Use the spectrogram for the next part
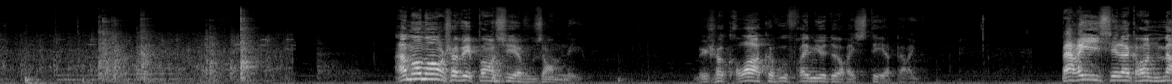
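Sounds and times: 
window sliding and knocking being closed: 0.0s - 2.9s
speech: 4.0s - 5.9s, 7.0s - 9.3s, 10.6s - 11.7s.

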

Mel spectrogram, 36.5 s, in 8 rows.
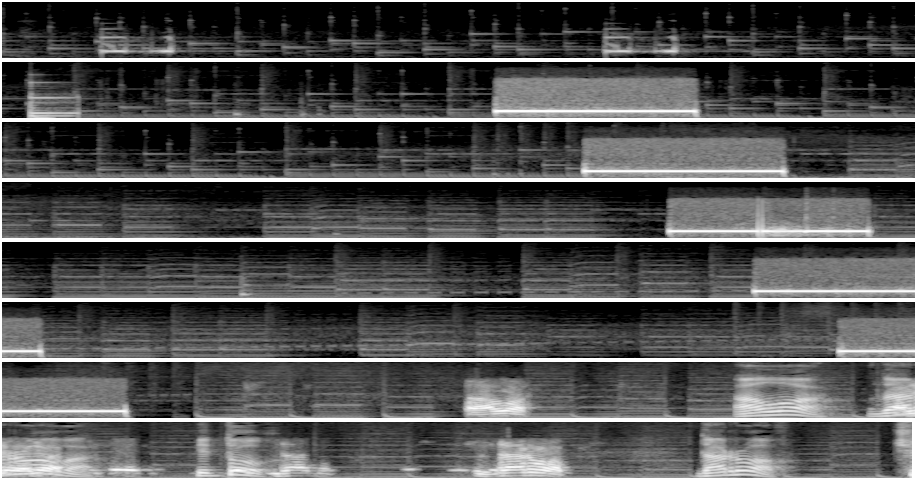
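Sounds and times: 
short telephone beeps: 7.0s - 8.0s, 12.1s - 13.1s, 17.0s - 18.0s, 22.0s - 23.0s, 27.0s - 28.0s
speech: 29.9s - 30.1s, 31.1s - 33.7s, 34.3s - 36.5s.

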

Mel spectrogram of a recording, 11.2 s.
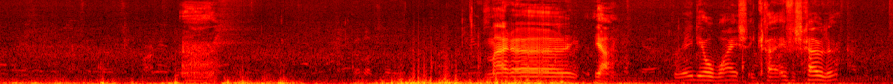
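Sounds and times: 
strong wind blowing into microphone: 0.0s - 10.6s
speech: 8.6s - 10.6s.

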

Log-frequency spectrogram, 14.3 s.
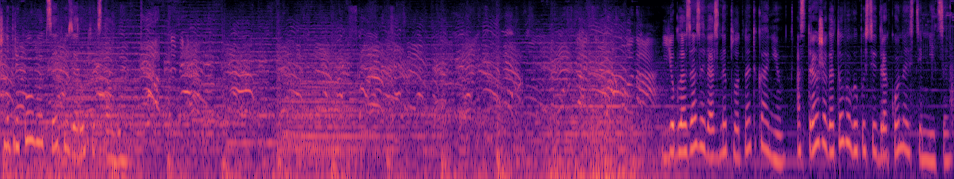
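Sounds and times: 
speech: 0.0s - 3.0s, 10.0s - 14.3s
crowd shouting: 0.0s - 9.9s.

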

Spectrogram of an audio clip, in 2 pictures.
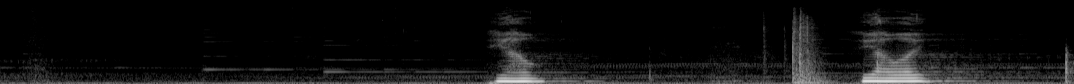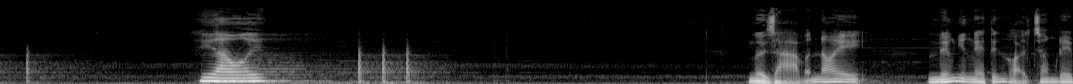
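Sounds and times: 
speech: 5.0s - 5.5s, 8.6s - 9.4s, 12.8s - 13.5s, 18.3s - 19.4s, 20.0s - 21.4s
persistent knocking on a door: 10.6s - 11.4s, 14.2s - 15.3s.

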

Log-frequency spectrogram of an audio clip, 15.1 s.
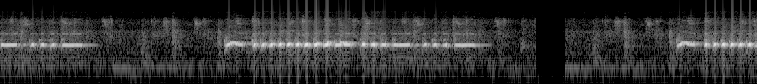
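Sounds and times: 
Bangkok type zebra dove singing quick evenly pulsed coos: 0.0s - 2.0s, 4.5s - 10.0s, 13.5s - 15.1s.

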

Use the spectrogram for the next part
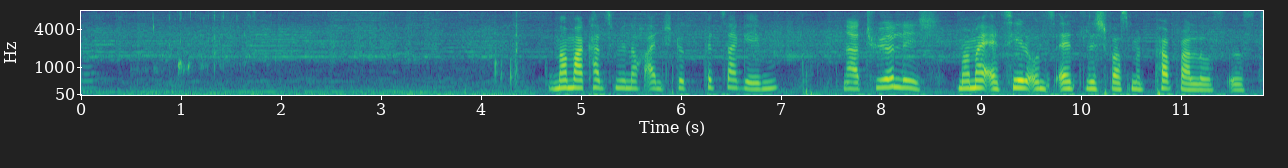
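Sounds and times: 
water being poured: 0.5s - 1.8s
speech: 4.7s - 11.8s.

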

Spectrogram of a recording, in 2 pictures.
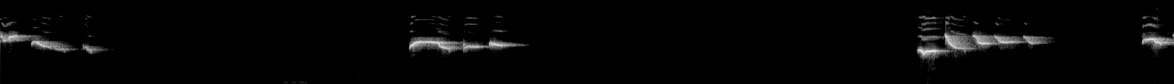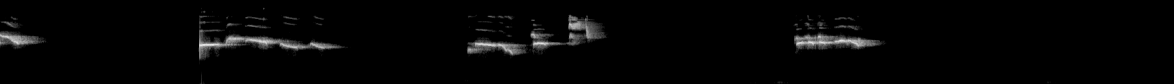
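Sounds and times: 
bird singing chirps and whistles: 0.0s - 1.2s, 4.1s - 5.4s, 9.2s - 10.6s, 11.4s - 12.3s, 13.8s - 15.3s, 16.4s - 17.8s, 19.7s - 20.6s.

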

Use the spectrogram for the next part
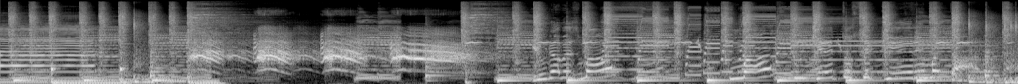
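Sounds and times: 
loud rhythmic music with a heavy bass beat: 0.0s - 2.4s, 4.6s - 10.1s
parrot squawking: 1.9s - 5.0s.

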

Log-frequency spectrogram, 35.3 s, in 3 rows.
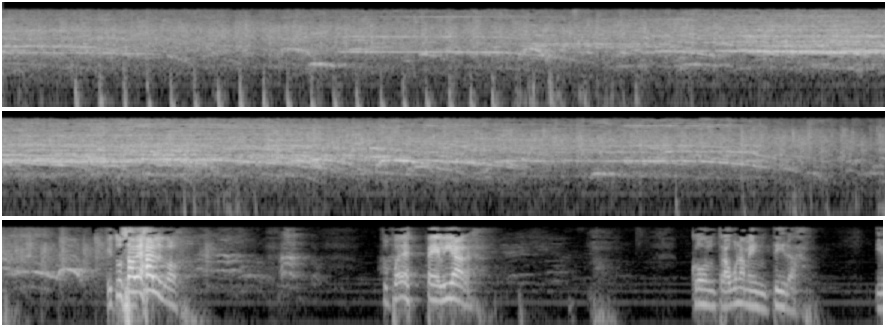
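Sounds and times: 
audience applauding: 0.0s - 25.6s
cheering: 0.0s - 26.8s
speech: 25.0s - 26.0s, 28.7s - 29.9s, 32.8s - 34.3s.

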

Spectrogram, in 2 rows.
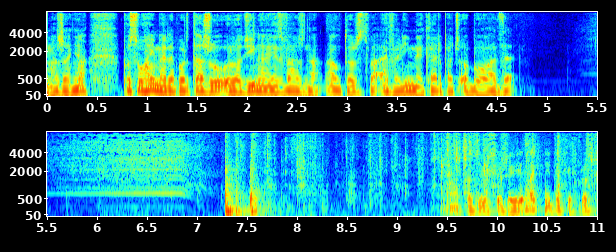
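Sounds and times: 
speech: 0.0s - 4.8s, 9.7s - 10.9s
small electric screwdriver for electronics unscrewing a screw: 5.3s - 7.2s
clattering knocks and rattles: 7.2s - 10.9s.

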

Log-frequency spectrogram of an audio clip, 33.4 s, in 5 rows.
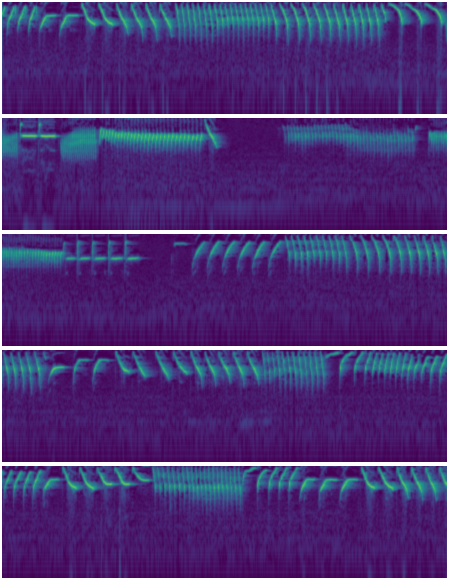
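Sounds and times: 
canary song: 0.0s - 10.1s, 10.8s - 33.3s.

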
